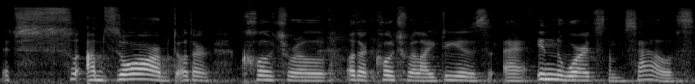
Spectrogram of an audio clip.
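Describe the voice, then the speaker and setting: Fairly slow speech with hardly any pauses, in a Dublin accent. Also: woman, medium pitch for a woman, ordinary pitch variation. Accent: Irish, Dublin. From Ireland. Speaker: poet. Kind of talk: literary conversation. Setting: talk before an audience. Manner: halting, with many fillers.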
